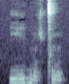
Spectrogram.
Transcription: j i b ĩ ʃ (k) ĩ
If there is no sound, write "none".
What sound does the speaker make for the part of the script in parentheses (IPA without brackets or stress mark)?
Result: ǀ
